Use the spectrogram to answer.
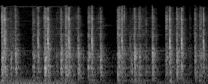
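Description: Rapid typing on an Olivetti typewriter: a dense run of sharp key strikes in quick, irregular bursts, with a brief pause near the middle and no voices.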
